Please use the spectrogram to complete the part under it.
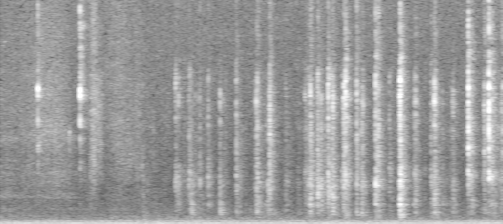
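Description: Typing on a computer keyboard: a long run of quick, uneven key clicks, some in rapid bursts, over a steady low hum, with no talk.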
